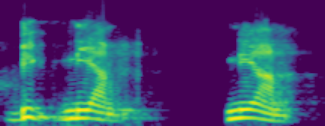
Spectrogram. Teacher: নাসিক্য উচ্চারণ যেটা নাক দিয়ে হয়, নাকের দিয়ে বেরোবে হালকা পাতলা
